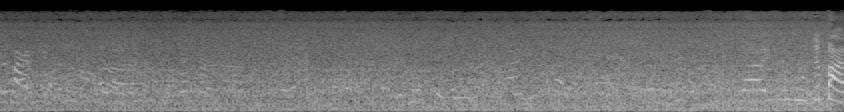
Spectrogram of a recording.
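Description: The indoor waterfall at Jewel Changi Airport in Singapore pours down in a constant, dense rushing hiss like heavy rain, with faint voices mixed under the steady roar.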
